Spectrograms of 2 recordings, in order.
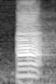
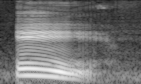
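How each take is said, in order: First: The letter is said as its letter sound. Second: The letter is said as its alphabet name. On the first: "The sound of the letter A is A" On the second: "The letter name is A"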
